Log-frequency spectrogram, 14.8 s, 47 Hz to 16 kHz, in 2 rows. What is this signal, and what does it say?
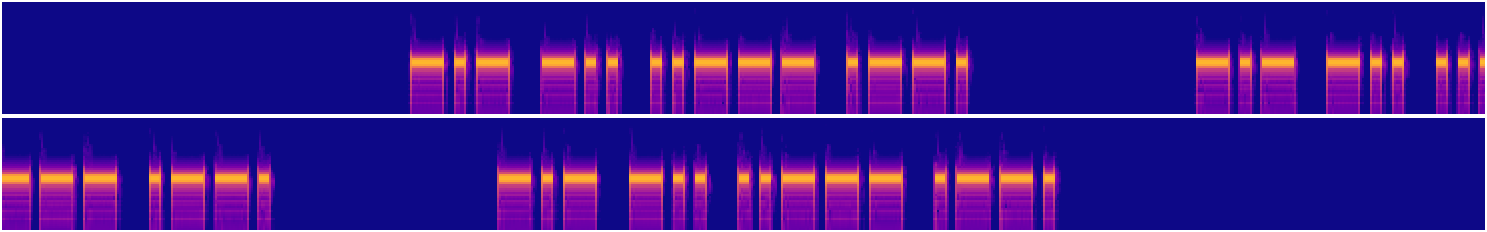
Morse code, heard as a keyed tone, about 22 wpm, 700 Hz. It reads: KD2P KD2P KD2P
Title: USA Call Signs - 4 Characters - Repeated 3x - 22wpm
